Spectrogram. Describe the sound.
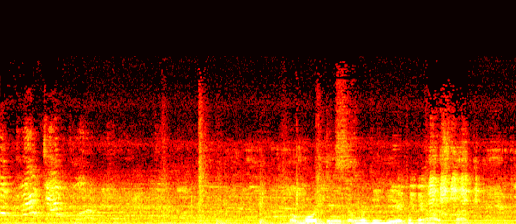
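A goat bleats loudly in a wavering, quavering cry lasting about a second, with people talking before it and faint chatter in the background.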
